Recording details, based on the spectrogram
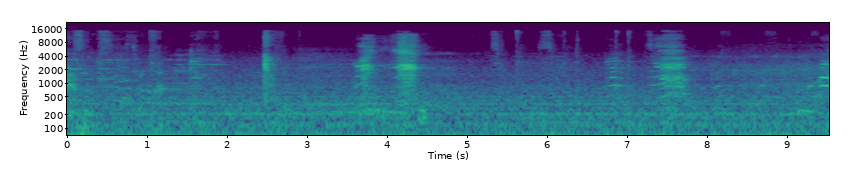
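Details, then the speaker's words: Newborn boy crying right after a home birth at 37 weeks 3 days, following the mother's two prior C-sections. A few brief, thin cries over room noise; the baby is fine, just mad. "Wow. Baby's fine. Just mad."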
